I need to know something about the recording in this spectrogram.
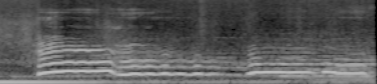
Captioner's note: humming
